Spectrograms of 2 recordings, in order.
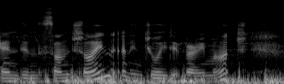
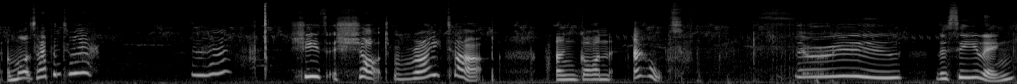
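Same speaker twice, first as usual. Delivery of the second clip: excited storytelling; 13 semitones higher, 4 dB louder than usual. A narrator's reading. Dramatic storytelling to children.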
